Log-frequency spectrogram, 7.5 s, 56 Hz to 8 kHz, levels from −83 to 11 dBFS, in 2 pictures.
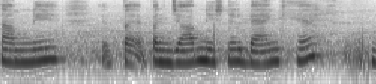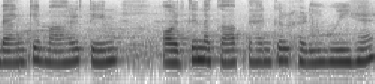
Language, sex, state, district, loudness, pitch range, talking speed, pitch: Hindi, female, Uttar Pradesh, Budaun, -17 LUFS, 210-230 Hz, 130 wpm, 220 Hz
